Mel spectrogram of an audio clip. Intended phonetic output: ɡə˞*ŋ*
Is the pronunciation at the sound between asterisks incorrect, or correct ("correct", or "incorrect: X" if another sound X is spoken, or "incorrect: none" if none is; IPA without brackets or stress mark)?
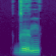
correct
